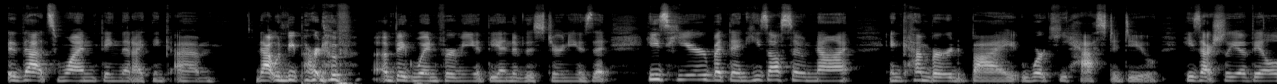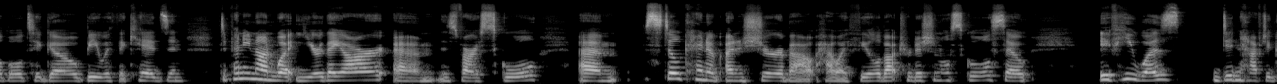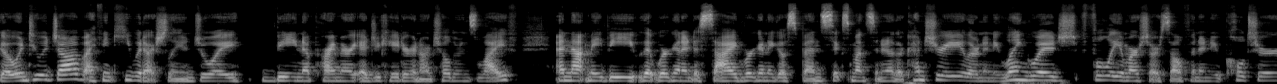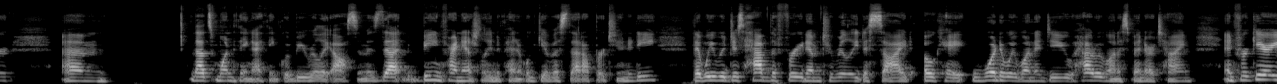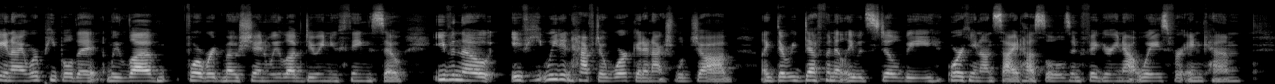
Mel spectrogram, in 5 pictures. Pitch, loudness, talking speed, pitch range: 175 Hz, -24 LUFS, 205 wpm, 160-195 Hz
